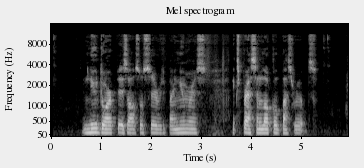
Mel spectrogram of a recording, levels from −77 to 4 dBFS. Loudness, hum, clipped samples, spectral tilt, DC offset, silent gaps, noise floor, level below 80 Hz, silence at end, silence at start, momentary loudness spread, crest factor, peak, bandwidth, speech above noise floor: -18 LUFS; none; under 0.1%; -4.5 dB/octave; under 0.1%; none; -61 dBFS; -52 dBFS; 0.65 s; 0.65 s; 12 LU; 18 dB; -2 dBFS; 11.5 kHz; 43 dB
